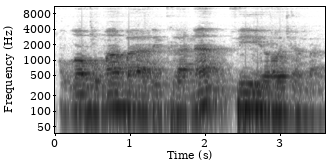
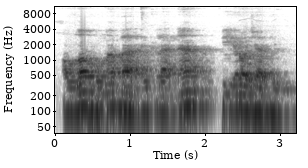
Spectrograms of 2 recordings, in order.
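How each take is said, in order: First: The last word ends on a bare 'b' sound. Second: The last word ends with an added '-in' sound. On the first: "Ada juga yang membacanya fi Rajab" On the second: "kasrah tanwin"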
